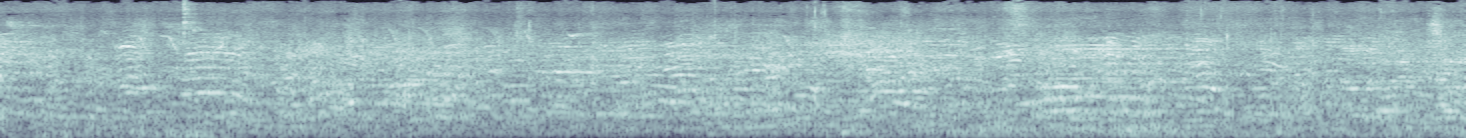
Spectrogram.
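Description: Children shout to each other while playing football.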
